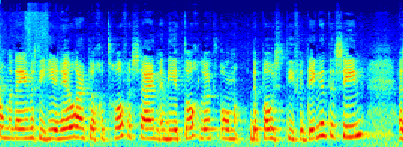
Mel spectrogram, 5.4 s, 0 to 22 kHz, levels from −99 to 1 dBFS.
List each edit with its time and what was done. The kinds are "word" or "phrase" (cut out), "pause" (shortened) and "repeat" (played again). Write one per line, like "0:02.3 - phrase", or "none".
none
